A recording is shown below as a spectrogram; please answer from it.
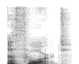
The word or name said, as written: athwart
